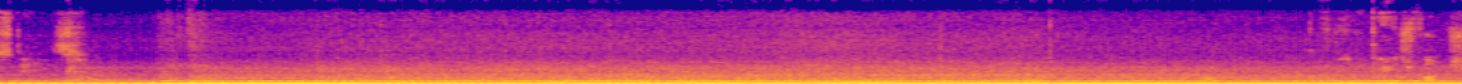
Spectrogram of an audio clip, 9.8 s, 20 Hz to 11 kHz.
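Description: A 1972 Chevrolet Nova with a 427 engine on the road gives off a steady, deep rumble with a constant low drone and no sharp revving.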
